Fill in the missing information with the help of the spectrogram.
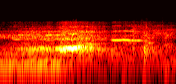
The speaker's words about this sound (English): But you try not to think of that now as you guide your car again up the narrow dirt road to the doctor's cabin.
